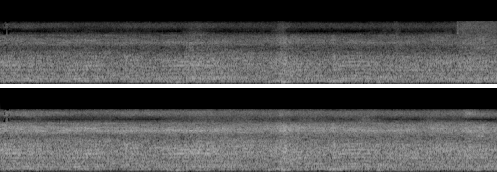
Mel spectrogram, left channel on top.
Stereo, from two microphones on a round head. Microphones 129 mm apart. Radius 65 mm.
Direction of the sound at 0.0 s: 60° right (ahead or behind).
